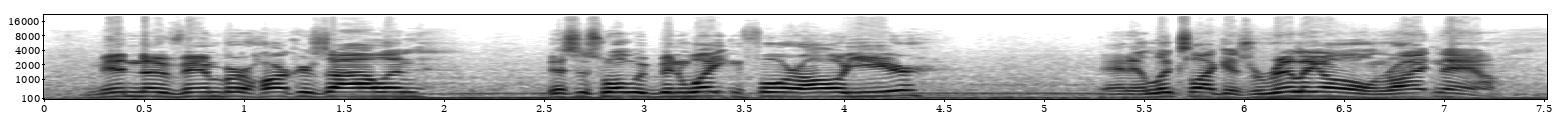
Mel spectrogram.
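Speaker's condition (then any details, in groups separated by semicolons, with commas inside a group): No condition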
